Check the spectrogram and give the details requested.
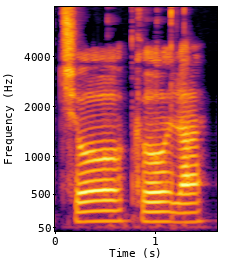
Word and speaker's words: Chocolatey: Windows, or just install MySQL with the executable chocolati, or you have Winket chocolati. I always have difficulties to pronounce that one.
